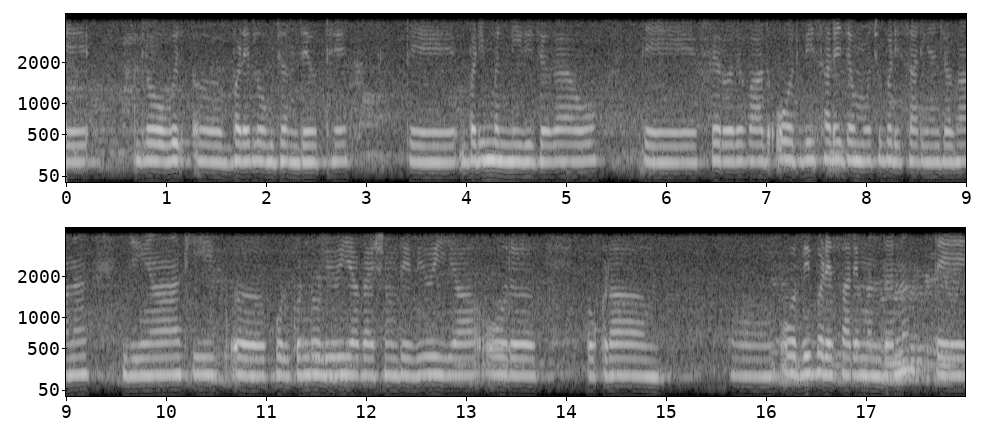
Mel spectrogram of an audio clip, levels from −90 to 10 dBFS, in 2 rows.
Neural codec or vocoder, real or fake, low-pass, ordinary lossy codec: none; real; 3.6 kHz; none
